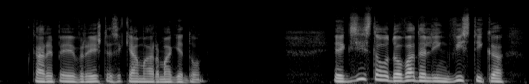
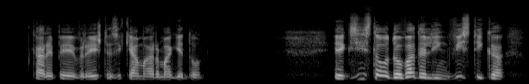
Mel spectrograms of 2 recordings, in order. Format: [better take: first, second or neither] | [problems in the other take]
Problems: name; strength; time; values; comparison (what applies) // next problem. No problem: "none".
first | thin; very; fading below 300 Hz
